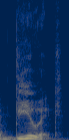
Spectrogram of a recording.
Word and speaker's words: Buick: And could anybody explain to me why Buick doesn't rhyme with quick? B-U-I-C-K, Q-U-I-C-K. B-U-I-C-K, Q-U-I-C-K. Buick, quick. It doesn't make any sense.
